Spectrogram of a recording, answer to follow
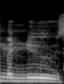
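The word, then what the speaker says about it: Manoux: you know one thing I notice about JP menus am I pronouncing that right yeah uh one thing I noticed about JP manu's Cusco voice is he so much faster than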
